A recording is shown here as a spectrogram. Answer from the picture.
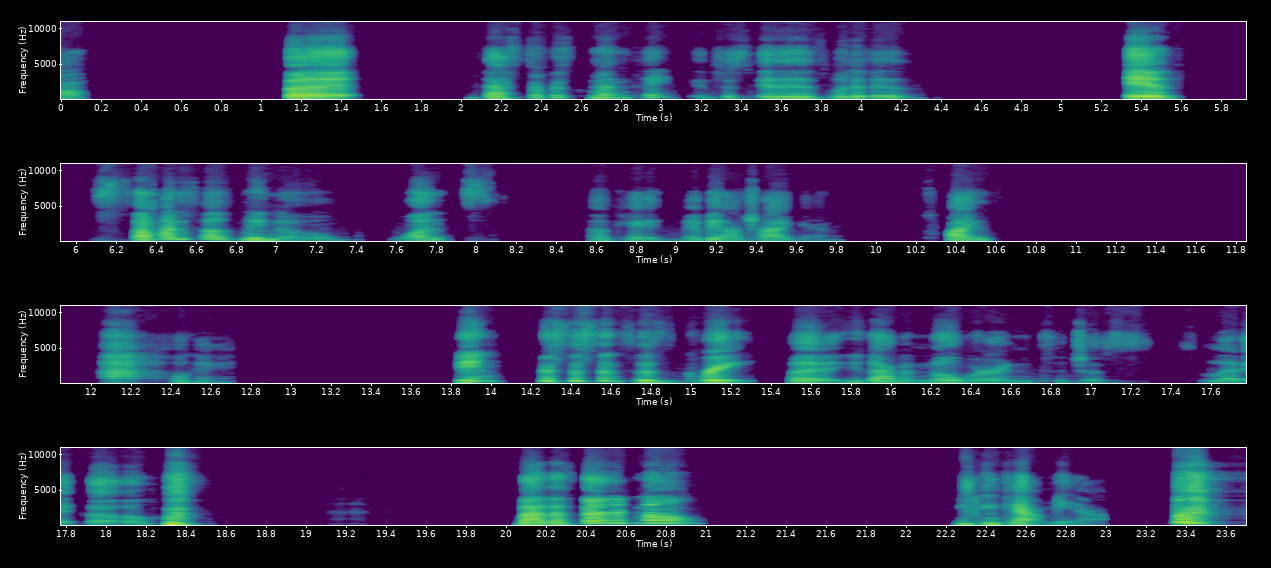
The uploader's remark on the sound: Please bare with me with the audio for this episode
